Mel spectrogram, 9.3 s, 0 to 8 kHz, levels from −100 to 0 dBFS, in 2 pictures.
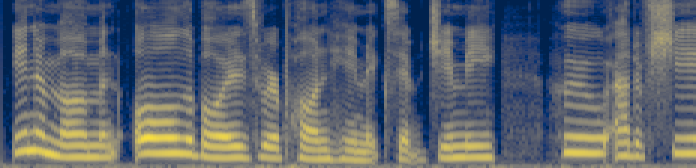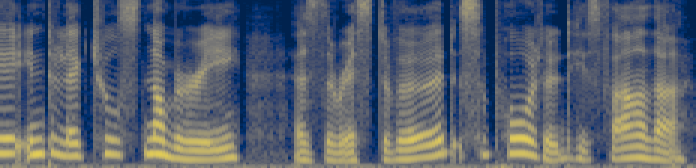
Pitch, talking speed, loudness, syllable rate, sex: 210 Hz, 155 wpm, -17 LUFS, 4.8 syllables/s, female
